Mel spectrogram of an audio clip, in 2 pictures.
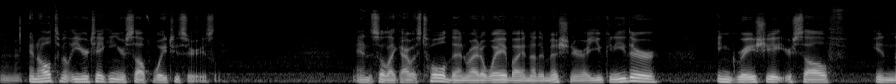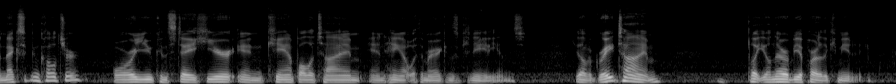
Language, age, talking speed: English, 40-59, 200 wpm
